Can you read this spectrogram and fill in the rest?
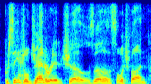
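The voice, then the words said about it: Nerdy character voice. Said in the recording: “Nerd voice. That's yeah, my that's nerd ... Voice. ... has arrived with his nerd voice.”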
